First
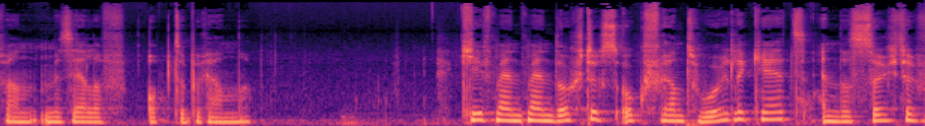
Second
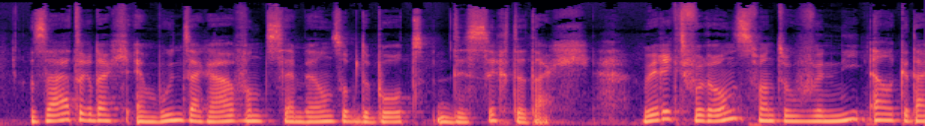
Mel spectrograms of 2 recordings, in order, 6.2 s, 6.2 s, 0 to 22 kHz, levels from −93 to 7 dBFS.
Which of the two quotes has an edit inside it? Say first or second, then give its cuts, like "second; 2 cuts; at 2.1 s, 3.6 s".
first; 1 cut; at 3.5 s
